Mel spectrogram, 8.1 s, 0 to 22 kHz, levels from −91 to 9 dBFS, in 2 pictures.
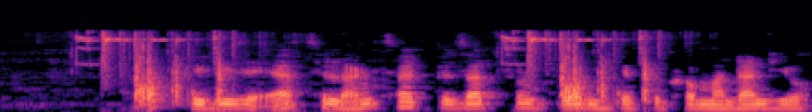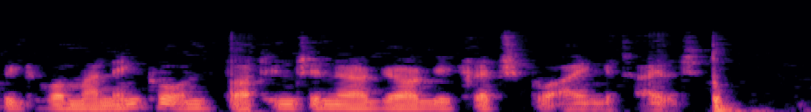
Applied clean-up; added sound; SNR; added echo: classical method Wiener filter.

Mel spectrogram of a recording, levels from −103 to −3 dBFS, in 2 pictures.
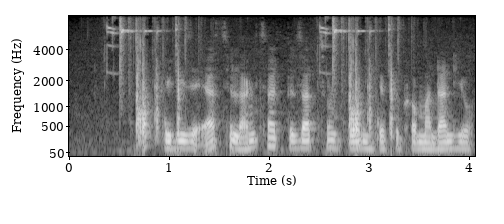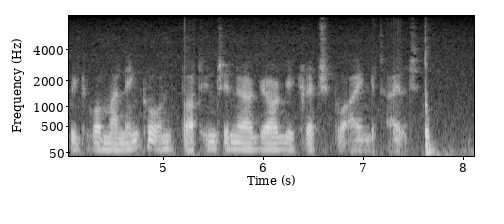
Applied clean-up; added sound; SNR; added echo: none; Shatter; 5 dB; none.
